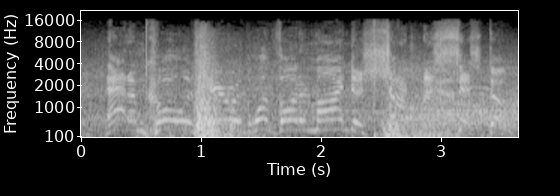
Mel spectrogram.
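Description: A wrestler's body slams heavily onto the ring mat.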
